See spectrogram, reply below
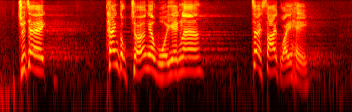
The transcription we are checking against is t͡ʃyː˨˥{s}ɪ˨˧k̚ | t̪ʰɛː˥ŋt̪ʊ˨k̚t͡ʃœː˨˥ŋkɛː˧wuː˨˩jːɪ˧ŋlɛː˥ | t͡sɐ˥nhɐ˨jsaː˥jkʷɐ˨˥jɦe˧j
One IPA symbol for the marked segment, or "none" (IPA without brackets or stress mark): t͡s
